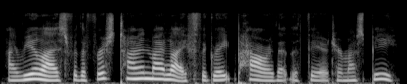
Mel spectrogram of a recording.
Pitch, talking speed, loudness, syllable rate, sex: 210 Hz, 250 wpm, -17 LUFS, 5.4 syllables/s, female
